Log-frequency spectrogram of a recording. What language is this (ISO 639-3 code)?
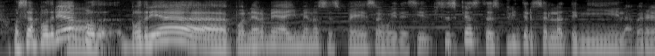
spa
